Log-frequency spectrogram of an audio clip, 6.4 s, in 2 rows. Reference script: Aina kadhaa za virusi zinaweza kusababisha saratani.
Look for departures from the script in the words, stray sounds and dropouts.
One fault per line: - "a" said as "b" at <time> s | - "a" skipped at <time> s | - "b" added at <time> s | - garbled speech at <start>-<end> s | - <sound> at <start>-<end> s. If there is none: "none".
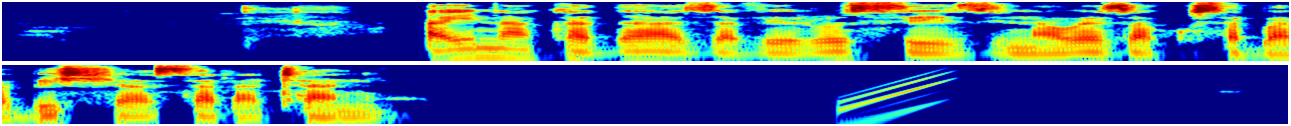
- chirp at 5.3-5.6 s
